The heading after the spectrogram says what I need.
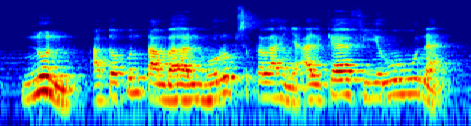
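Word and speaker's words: الكافرون: Namun Al-Kafirun ini adalah surah yang matnya berada di akhir dan dia memiliki tambahan nun ataupun tambahan huruf setelahnya, Al-Kafiruna. Ketika diwaqaf menjadi Al-Kafirun.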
